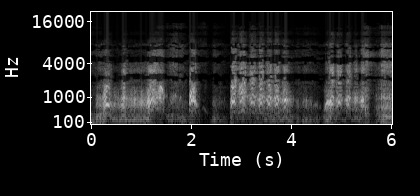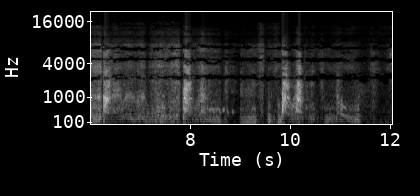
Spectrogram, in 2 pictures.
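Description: A dog barking and yipping in several bouts, with short pauses between them.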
